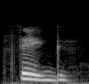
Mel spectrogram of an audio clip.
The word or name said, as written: thig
